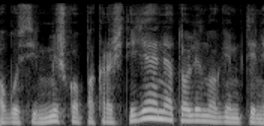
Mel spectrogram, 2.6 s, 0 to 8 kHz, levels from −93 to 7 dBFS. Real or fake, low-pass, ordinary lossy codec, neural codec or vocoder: real; 7.2 kHz; AAC, 32 kbps; none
